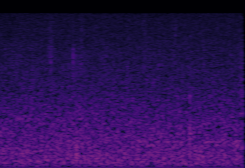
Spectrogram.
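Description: Steady faint hiss of background noise: room tone and microphone hiss with no distinct sound in it.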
